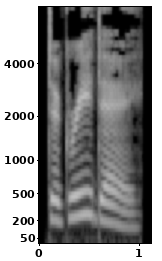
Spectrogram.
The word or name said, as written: degree-day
